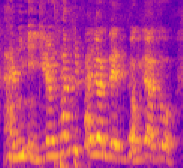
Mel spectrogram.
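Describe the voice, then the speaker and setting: A woman's voice: high-pitched, moderate pace, far from the mic. Woman pastor telling stories in a roomy church. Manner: lively storytelling, acts out quoted voices, laughs often. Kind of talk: storytelling sermon. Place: church hall.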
